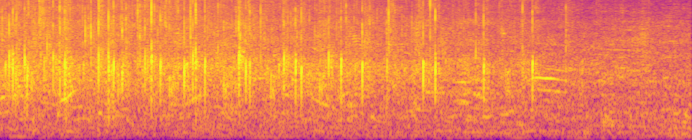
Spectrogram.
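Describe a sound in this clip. A large crowd claps and cheers in a big echoing hall.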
